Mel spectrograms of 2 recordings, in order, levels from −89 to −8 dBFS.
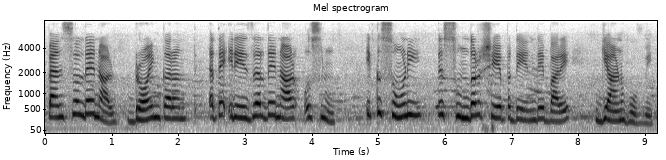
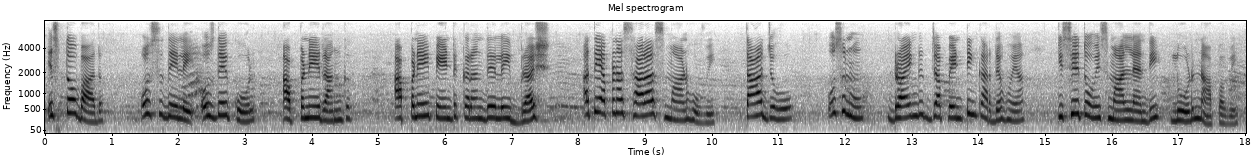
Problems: constant background noise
